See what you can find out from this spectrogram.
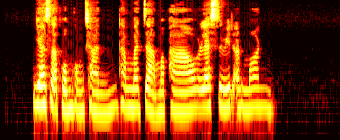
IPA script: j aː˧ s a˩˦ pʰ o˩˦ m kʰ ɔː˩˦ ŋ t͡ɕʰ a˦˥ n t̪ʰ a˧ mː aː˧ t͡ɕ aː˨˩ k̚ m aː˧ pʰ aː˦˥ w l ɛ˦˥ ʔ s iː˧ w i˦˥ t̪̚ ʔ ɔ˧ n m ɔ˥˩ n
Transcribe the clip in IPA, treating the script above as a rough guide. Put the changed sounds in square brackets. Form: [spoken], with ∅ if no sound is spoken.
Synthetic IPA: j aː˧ s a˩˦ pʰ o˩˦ m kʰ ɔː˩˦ ŋ t͡ɕʰ a˦˥ n t̪ʰ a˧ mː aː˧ t͡ɕ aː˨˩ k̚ m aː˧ pʰ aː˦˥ w l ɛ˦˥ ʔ s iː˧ w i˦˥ t̪̚ ʔ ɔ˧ n m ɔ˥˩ n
